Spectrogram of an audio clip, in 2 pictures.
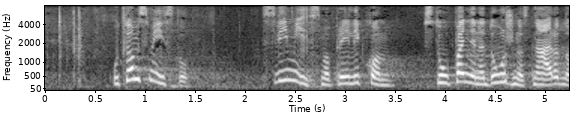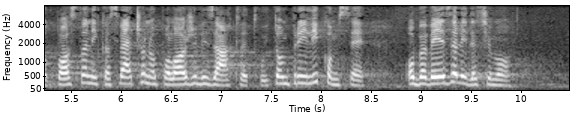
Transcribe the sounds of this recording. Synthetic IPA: ut̪o̞ːmsmiːslˠu | sʋimiːsmo̞pɾiːliko̞m | st̪uːpaɲanad̪uːʒnost̪naːɾo̞d̪noɡpo̞slˠanikasʋet͡ʂano̞po̞lo̞ʒilizaːklet̪ʋuit̪o̞ːmpɾiːliko̞mse̞ | obaʋeːzalid̪at͡ɕe̞mo̞

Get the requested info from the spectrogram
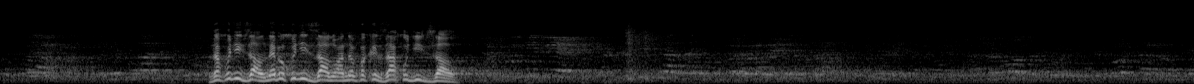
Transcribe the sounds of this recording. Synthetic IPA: zɐxɔdʲitʲzalˠnɛʋɪxɔdʲitʲzalˠʊɐnɐpɐkɪzɐxɔdʲitʲzalˠ

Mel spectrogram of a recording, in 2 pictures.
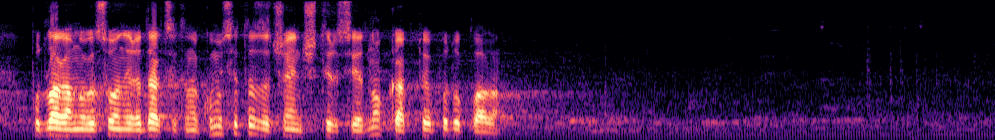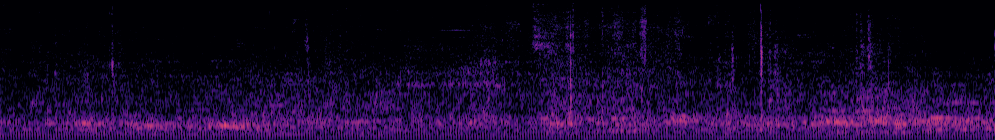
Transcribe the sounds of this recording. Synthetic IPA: pod̪lˠaɡəmnoɡlɐsuvɐnɛɾɛd̪akt̪sijət̪ənɐkomisijət̪əzɐt͡ʃlɛnt͡ʃɛ̥t̪iɾɛsɛɛd̪nɔkakt̪oɛpod̪oklˠad̪ə

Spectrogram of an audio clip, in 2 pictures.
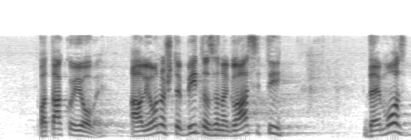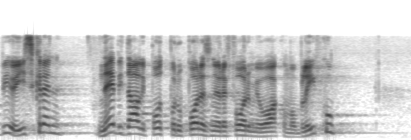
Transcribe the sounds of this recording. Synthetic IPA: pat̪ako̞io̞ʋa̰jalio̞noʃt̪o̞je̞bit̪no̞zanaɡlˠaːsit̪i | d̪aje̞mo̞st̪̚bio̞iskɾe̞nːe̞bid̪alipo̞t̪̚po̞ɾupo̞ɾe̞zno̞jɾe̞fo̞ɾmiuoʋakʋo̞mobliːku

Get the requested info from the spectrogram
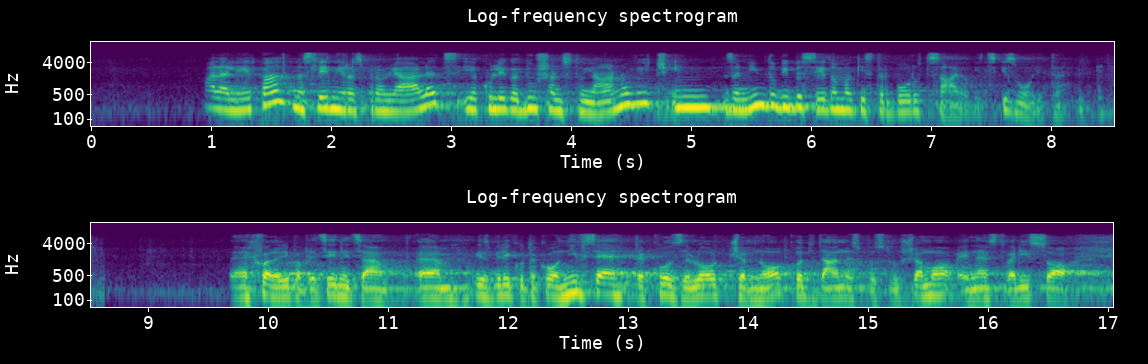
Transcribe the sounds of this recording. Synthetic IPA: xʋaːlaljeːpanasleːd̪niɾaspɾawlʲjaːlɛt̪sjɛkɔleːɡad̪uʃanst̪ɔjaːnɔʋit͡ʃinzanimd̪ɔbibɛseːd̪ɔmaɡist̪ɾboɾut̪sa̰jɔ̰ʋḭt̪sizʋo̰ːlḭt̪ɛ | xʋaːlalʲeːpapɾɛt̪seːd̪nit̪a | jəst̪biɾeːkəwt̪akoniwsɛt̪akoːzɛloːt͡ʃəɾnokʰɔt̪d̪aːnɛspɔsluːʃamɔʔɛːnɛst̪ʋaɾiːsɔ

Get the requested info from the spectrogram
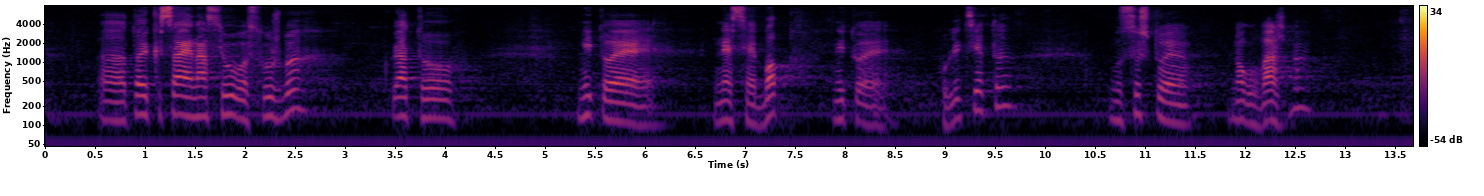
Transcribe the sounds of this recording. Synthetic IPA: t̪ɔjkəsaɛnasilˠovəslˠuʒbə | kojat̪o | nit̪oɛ | nɛsɛbɔp | nit̪oɛ | polit̪sijət̪ə | nosɤʃt̪oɛ | mnɔɡʊvaʒnə

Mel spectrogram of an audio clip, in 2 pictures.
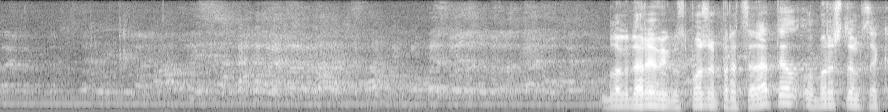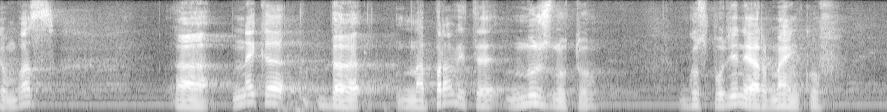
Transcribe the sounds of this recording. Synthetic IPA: blˠɐɡod̪ɐɾəviɡospɔʒopɾɛt̪sɛd̪at̪ɛlˠobɾɤʃt̪əmsɛkəmvas | nɛkəd̪ɐnɐpɾavit̪ɛnuʒnot̪o | ɡospod̪iniɐɾmɛŋkof

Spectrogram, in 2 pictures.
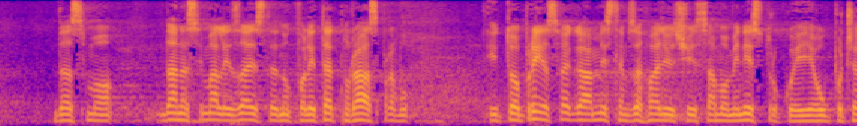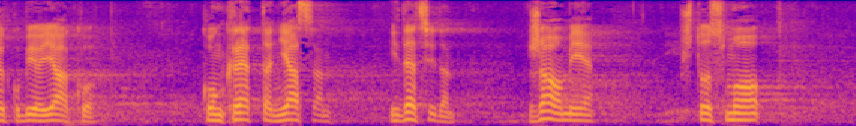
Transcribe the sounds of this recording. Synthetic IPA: d̪asmo̞d̪anasimalizajist̪ajed̪nukʋalit̪e̞t̪nuɾaːspɾaʋu | it̪o̞ːpɾije̞sʋe̞ɡamislimzaxʋaʎujut͡ɕisaːmominist̪ɾuko̞jijeupo̞t͡ʃe̞ːt̪̚kubio̞jaːko̞ | ko̞ŋkɾe̞t̪anjasan | id̪e̞sid̪an | ʒao̞mije̞ | ʃt̪o̞smo̞

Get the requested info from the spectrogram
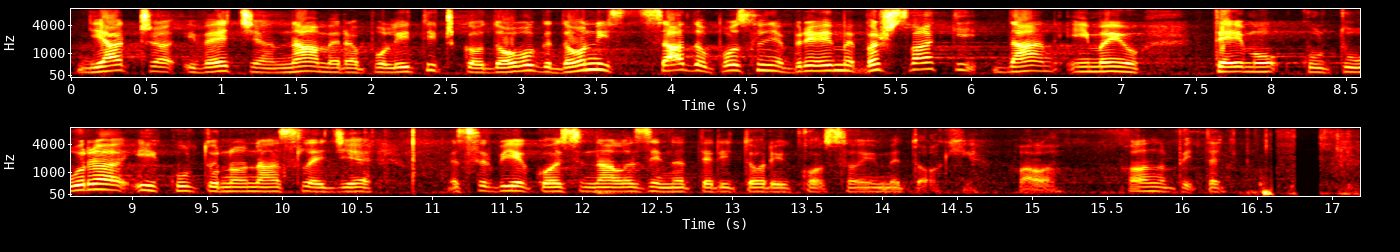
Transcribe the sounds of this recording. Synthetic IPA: jat͡ʂaʔiʋet͡ɕanaːme̞ɾapo̞lit̪it͡ʂkaod̪o̞ʋoɡad̪ao̞nisad̪aupo̞sled̪ɲe̞ʋɾeːme̞baʃsʋakid̪aːnimaju | t̪eːmukulˠt̪uːɾaʔikulˠt̪uɾnonaːsled͡ʑe̞ | sr̩bijeko̞jese̞nalazinat̪eɾit̪o̞ɾijuko̞soʋaimet̪o̰xije | xʋa̰ːlˠa̰ | ʋa̰ːlˠanapiːt̪aɲu

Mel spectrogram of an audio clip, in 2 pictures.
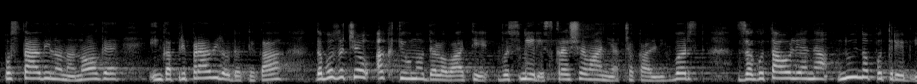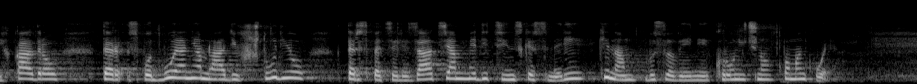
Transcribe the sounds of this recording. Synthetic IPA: pɔst̪aːʋilɔnanɔːɡɛ | iŋɡapɾipɾaːʋilɔd̪ɔt̪ɛɡa | d̪abozat͡ʃeːwʔakt̪iwnɔd̪ɛlɔʋaːt̪iʋəsmeːɾiskɾajʃɛʋaːnjat͡ʃakaːlnixʋəɾst̪zaɡɔt̪aːwlʲjɛnjanujnɔpɔt̪ɾeːbnixkaːd̪ɾɔw | t̪ɛɾspɔd̪buːjanjamlaːd̪ixʃt̪uːd̪iju | t̪ɛɾspɛt̪sializaːt̪sijamːɛd̪it̪siːnskɛsmɛɾikinamʋəslɔʋeːniikɾoːnit͡ʃnɔpɔmaŋkʰuːjɛ̰

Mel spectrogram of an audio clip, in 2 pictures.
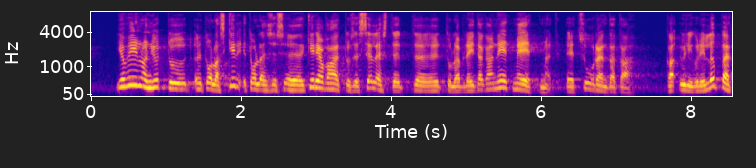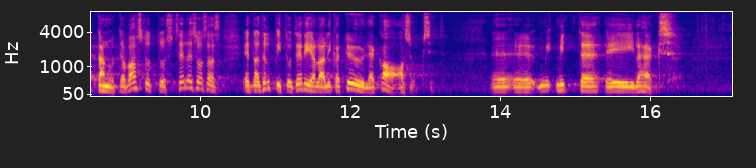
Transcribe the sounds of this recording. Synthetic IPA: jɑve̞ːlo̞njut̪ːut̪olːɑskit̪olːeseskirjɑvɑɦe̞t̪ːˑusest̪ːse̞lːest̪e̞t̪ːtːuleb̥le̞jd̪̥ɑkɑne̞ːd̪̥me̞ːt̪me̞d̪̥e̞t̪suːɾe̞nd̪ɑd̪̥ɑ | kɑʔylikolʲilɤpːˑet̪ːˑɑnud̪̥̚ːevɑst̪ut̪ːˑust̪se̞lːe̞so̞sɑsʔe̞t̪nɑd̪ɤpːˑit̪ːˑud̪̥e̞ɾiɑlɑlikɑt̪øːlekɑɑ̰suksi̥d̪̥ | mit̪ːe̞ejlæɦɛks

